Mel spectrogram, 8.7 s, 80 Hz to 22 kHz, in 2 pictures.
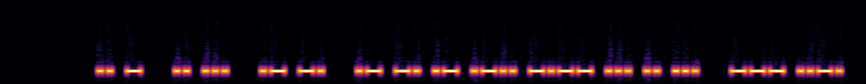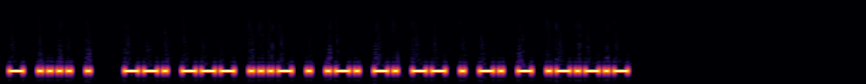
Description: Morse code, heard as a keyed tone, about 50 wpm, 700 Hz. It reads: IT IS AN ANALYSIS OF THE GOVERNMENT.
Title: Sentences from Top 1000 Words - Review Part 5 - 50wpm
